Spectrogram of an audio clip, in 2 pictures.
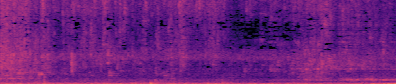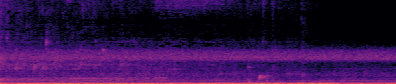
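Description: Warm tap water runs steadily into a kitchen sink or bowl while making focaccia dough, a close, continuous rushing gush that grows slightly fuller partway through, with no talking.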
